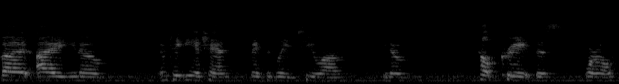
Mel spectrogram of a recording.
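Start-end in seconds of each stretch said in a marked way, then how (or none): none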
